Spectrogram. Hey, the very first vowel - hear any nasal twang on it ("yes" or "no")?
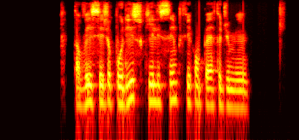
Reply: no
